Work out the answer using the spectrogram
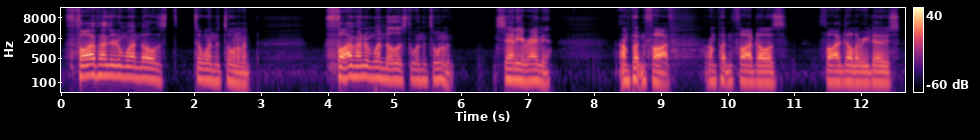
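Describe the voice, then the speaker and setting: Male podcast host, middling pitch, brash frat-bro banter, profane and provocative, casual solo rant, dry recording. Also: steady tone, unhurried, long pauses, clear, resonant tone, no echo.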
